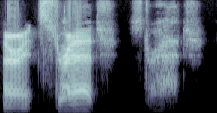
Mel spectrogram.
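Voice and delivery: unvoiced whisper. Real, not acted. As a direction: whisper it, drawn out. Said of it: "filling wait".

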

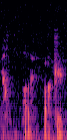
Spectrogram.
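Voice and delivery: whispered resigned curse; under breath. Retold or imitated. Narrator cursing to himself, whispered. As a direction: breathe it out in defeat.

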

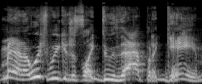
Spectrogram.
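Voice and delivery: high, eager nerdy voice; lightly voiced eager gamer; Gary Gygax. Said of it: "Gygax was like".

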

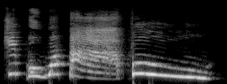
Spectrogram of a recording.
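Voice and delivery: very high, loud squeaky toy voice breaking into laughter; Furbish gibberish. Retold or imitated. His malfunctioning Furby shouting gibberish at night, very high and loud, laughing. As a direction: shriek it like a glitchy party-mad Furby. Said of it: "Mine always spoke half fucking Furbish".

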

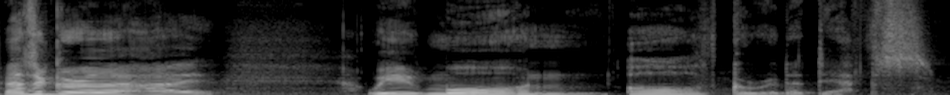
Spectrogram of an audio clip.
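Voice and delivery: put-on slow solemn declaration in a British accent. Gorilla speaking for all gorillas, slow British accent. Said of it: "am I even doing a British accent".

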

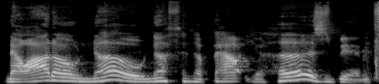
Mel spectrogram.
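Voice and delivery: slow, mock Southern belle drawl; hammed-up Southern accent; bad Scarlett O'Hara Southern accent. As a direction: imitate a badly faked Southern accent, drawn out. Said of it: "trying to do her best Scarlett O'Hara impression".

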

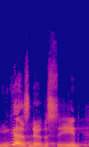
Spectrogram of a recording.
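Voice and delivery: usual speaking voice

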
